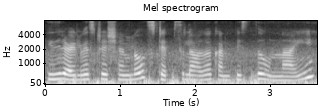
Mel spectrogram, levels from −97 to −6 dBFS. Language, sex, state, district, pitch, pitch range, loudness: Telugu, female, Telangana, Komaram Bheem, 240 Hz, 190-255 Hz, -16 LUFS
